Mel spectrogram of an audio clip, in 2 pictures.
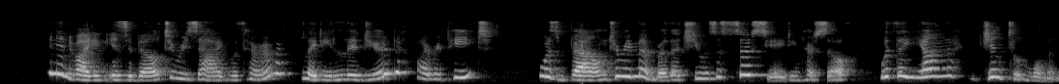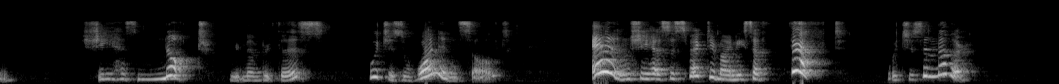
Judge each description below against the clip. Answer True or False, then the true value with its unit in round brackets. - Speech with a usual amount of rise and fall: False (8.2 semitones)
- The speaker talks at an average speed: False (125 wpm)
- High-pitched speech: True (245 Hz)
